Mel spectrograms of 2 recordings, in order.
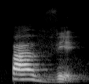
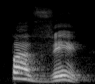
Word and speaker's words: pavê: disso é o seguinte: pavê parece uma forma muito informal de se dizer para ver o o verbo, né, com a preposição.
